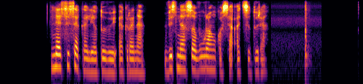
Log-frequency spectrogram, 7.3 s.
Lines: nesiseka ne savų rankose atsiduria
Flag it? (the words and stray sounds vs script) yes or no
yes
